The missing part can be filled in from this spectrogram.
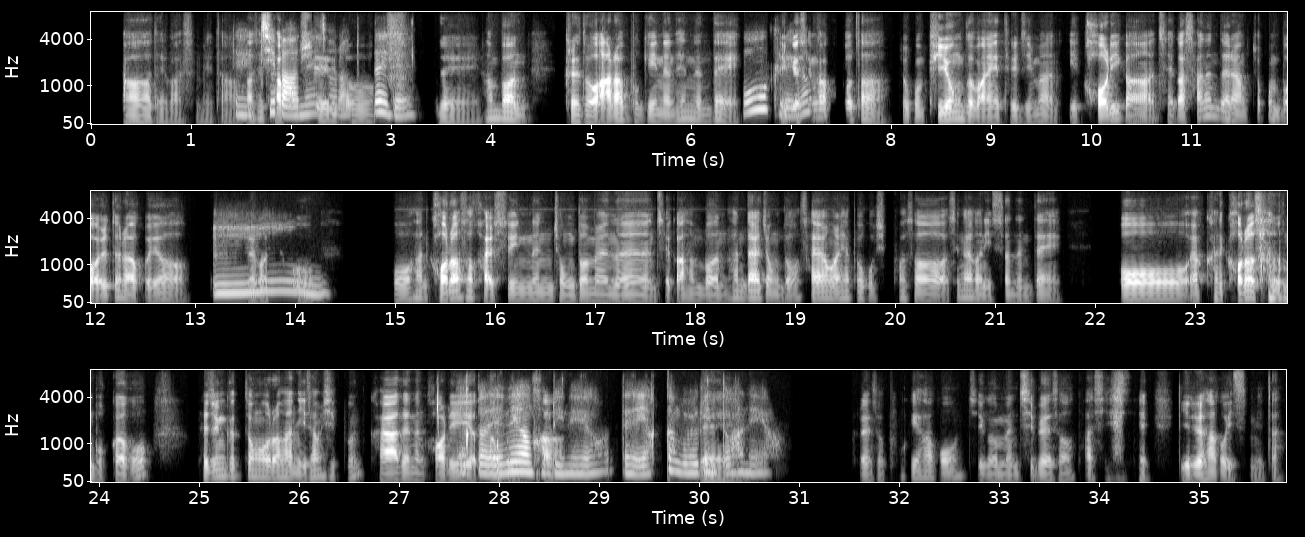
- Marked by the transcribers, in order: other background noise; teeth sucking; laughing while speaking: "걸어서는"; lip smack; tapping; laughing while speaking: "다시"
- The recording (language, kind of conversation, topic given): Korean, advice, 집에서 어떻게 하면 더 편안하게 쉬고 제대로 휴식할 수 있을까요?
